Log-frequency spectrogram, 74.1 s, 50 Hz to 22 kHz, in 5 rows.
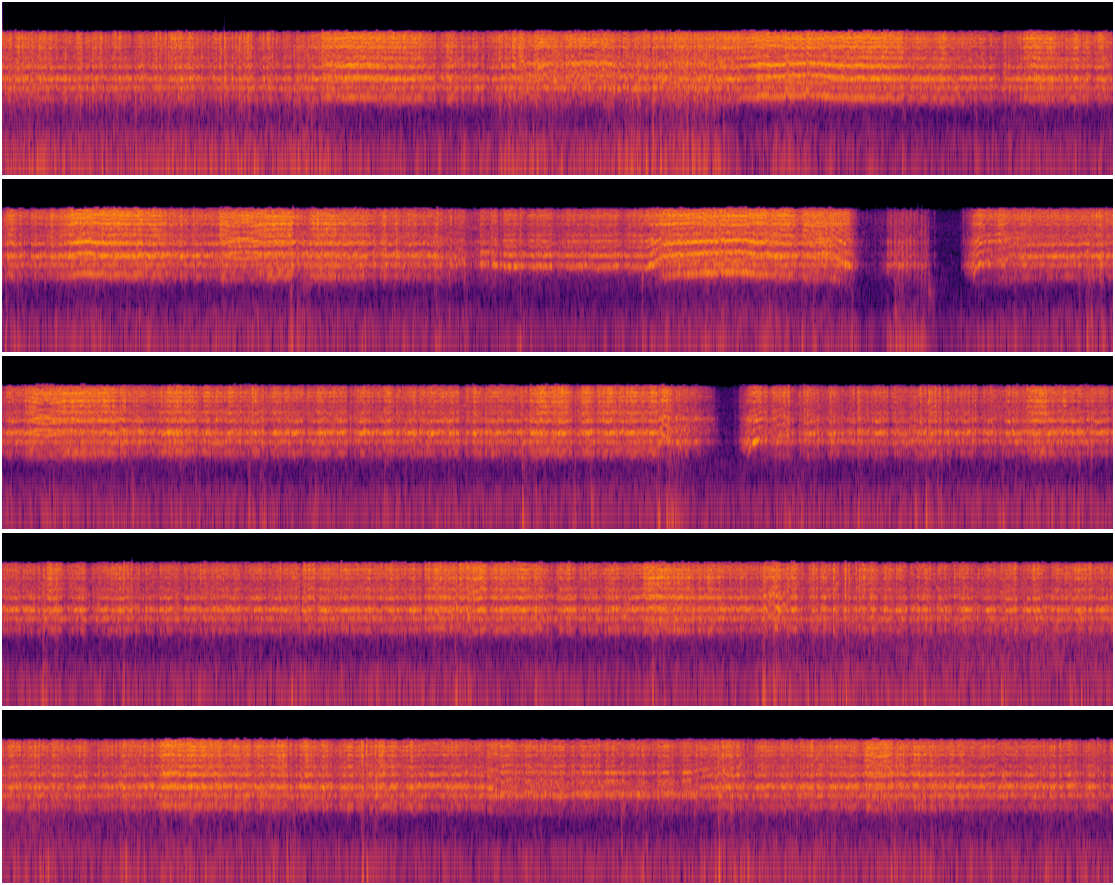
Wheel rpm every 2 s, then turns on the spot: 200, 200, 200, 200, 190, 200, 200, 200, 200, 200, 180, 140, 190, 50, 170, 200, 200, 200, 200, 100, 180, 200, 200, 200, 200, 200, 200, 200, 200, 200, 200, 200, 200, 170, 180, 200, 200.
26-28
